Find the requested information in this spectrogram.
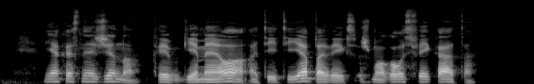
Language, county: Lithuanian, Kaunas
